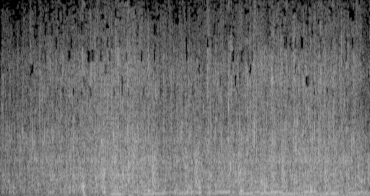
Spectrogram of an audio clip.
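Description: Water pours steadily from an open tap, a continuous splashing rush with a slight gurgling pitch, running unbroken for a few seconds with no voices.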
